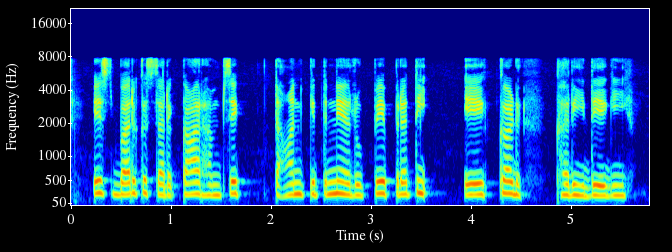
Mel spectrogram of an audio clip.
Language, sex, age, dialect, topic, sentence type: Hindi, female, 25-30, Kanauji Braj Bhasha, agriculture, question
